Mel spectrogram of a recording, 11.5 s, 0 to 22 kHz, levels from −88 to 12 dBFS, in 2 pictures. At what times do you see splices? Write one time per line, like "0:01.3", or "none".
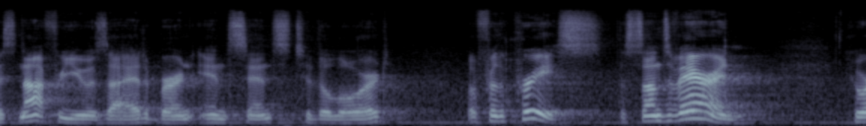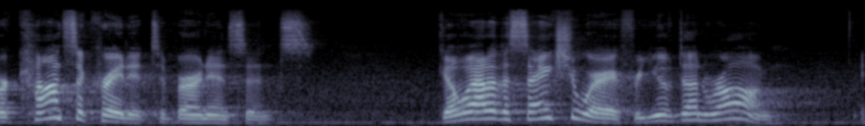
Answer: none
